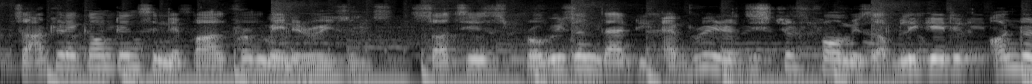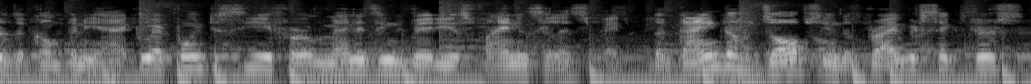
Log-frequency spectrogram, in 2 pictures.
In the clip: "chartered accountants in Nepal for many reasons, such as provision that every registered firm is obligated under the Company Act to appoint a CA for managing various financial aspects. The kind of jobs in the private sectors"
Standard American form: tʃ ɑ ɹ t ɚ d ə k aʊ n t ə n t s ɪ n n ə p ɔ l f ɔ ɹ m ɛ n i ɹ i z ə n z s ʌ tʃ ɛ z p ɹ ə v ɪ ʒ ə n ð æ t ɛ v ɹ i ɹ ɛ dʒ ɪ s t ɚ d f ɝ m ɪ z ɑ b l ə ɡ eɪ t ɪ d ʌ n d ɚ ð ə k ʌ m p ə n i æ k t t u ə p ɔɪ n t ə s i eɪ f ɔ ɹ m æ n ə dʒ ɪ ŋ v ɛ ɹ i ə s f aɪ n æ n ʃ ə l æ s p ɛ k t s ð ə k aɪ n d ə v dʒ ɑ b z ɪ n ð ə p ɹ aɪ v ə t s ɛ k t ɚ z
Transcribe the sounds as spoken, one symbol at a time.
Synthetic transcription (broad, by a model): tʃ ɑ ɹ t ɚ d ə k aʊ n t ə n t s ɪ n n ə p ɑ l f ɔ ɹ m ɛ n i ɹ i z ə n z s ʌ tʃ ɛ z p ɹ ə v ɪ ʒ ə n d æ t ɛ v ɹ i ɹ ɛ dʒ ɪ s t ɚ d f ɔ m ɪ z ɑ b l ə ɡ eɪ t ɪ d ʌ n d ɚ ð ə k ʌ m p ə n i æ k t t u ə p ɔɪ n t ə s i eɪ f ɔ ɹ m æ n ə dʒ ɪ ŋ v ɛ ɹ i ə s f aɪ n æ n ʃ ə l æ s p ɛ k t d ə k aɪ n d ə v dʒ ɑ b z ɪ n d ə p ɹ aɪ v ə t s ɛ k t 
